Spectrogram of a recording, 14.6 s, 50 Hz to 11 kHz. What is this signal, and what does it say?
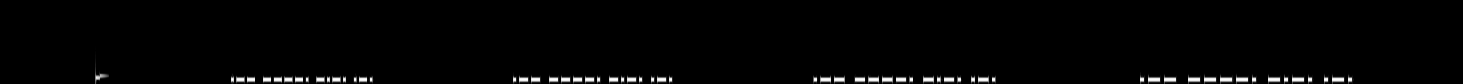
Morse code, heard as a keyed tone, about 36 wpm, 700 Hz. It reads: W9CR W9CR W9CR W9CR
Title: Speed Racing - USA 1x2 Call Signs 30wpm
